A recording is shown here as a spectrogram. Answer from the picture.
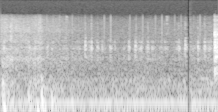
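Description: Faint, quick, irregular clicking over a low steady hum: the rattling noise in the room, which is later traced to clocks. There are a couple of soft low knocks in the first half-second.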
